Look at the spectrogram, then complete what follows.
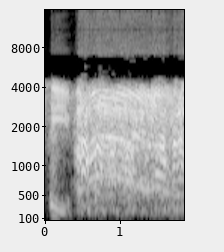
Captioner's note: all cheering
